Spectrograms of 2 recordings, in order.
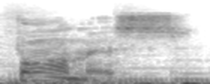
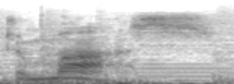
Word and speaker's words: Thomas: Now my real name is Thomas, not Thomas, but pronounced Tomas.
